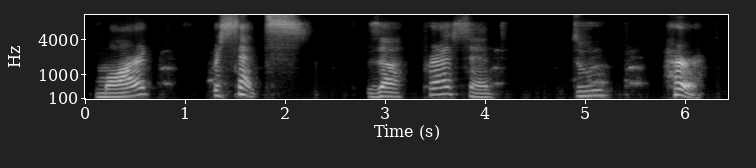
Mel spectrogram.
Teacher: as a noun this stress falls on the first syllable if it is a verb the stress falls on the second syllable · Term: functional shift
